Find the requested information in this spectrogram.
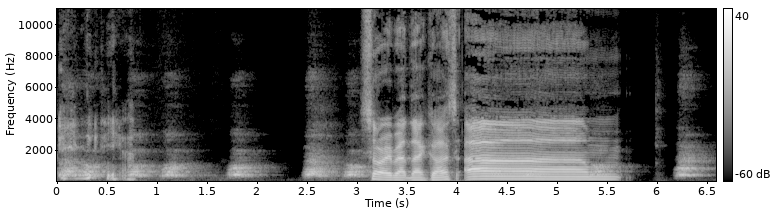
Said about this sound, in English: Oh, Jesus. The dog barking.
